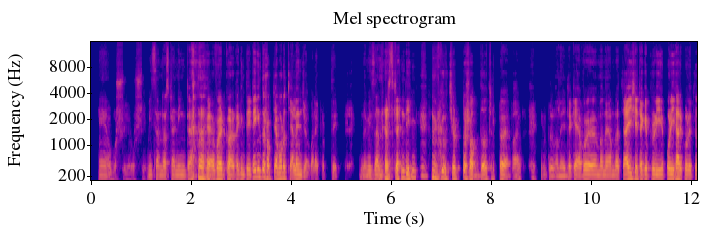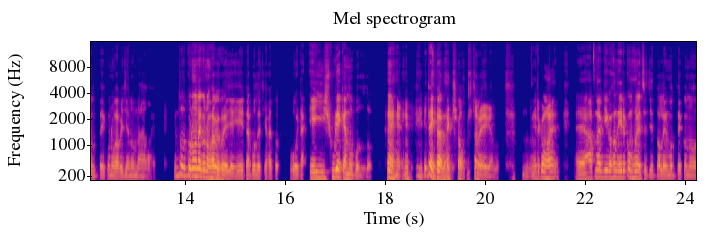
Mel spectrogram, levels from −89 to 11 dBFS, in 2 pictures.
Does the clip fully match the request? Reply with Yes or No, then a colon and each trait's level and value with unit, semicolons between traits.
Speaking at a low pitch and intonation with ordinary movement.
No: low, 130 Hz; wide, 5.8 semitones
